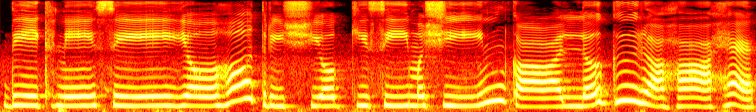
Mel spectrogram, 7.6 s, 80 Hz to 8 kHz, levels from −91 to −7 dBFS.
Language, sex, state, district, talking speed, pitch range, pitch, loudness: Hindi, male, Punjab, Fazilka, 80 wpm, 235-260 Hz, 250 Hz, -12 LUFS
